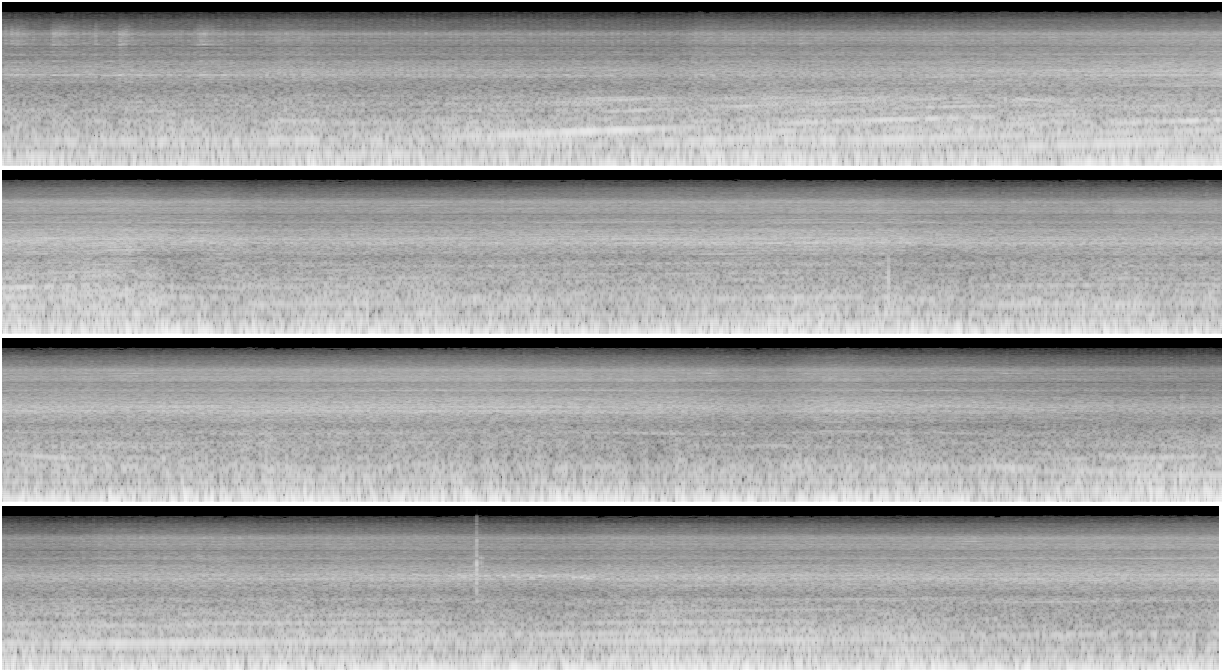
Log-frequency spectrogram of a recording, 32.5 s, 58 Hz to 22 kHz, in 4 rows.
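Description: BMW E36 328is straight-six heard from inside the cabin, accelerating hard through the gears: the engine pitch climbs, drops back at each upshift, and climbs again three times in the first several seconds. It then runs at steadier revs under a constant heavy rumble of road and wind noise.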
